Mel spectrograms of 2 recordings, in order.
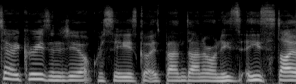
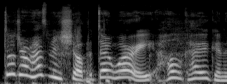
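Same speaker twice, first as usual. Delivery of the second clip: dramatic announcement; 8 semitones higher, 6 dB louder than usual. Acted. Mock dramatic news announcement.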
